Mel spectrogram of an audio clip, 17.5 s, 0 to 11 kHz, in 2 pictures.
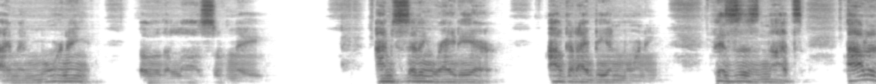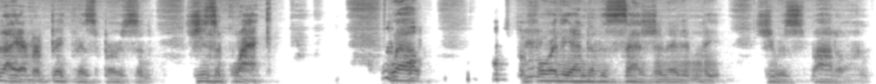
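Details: Tracheoesophageal speech from an adult man after total laryngectomy in February 2019, with a tracheoesophageal voice prosthesis (TEP) fitted in September 2019; he sometimes also uses an electrolarynx.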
